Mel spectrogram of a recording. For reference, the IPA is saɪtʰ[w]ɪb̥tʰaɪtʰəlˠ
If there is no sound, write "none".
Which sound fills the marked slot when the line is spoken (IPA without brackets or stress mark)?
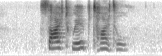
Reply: w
